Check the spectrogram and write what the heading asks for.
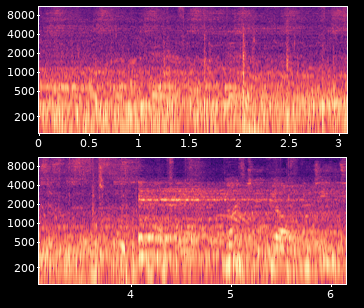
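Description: Indistinct announcer's voice over a stadium public-address loudspeaker, with music playing underneath.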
